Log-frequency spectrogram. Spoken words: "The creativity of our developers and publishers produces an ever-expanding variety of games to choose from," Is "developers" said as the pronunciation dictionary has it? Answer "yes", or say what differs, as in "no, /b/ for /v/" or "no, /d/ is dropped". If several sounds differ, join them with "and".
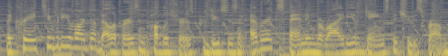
yes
